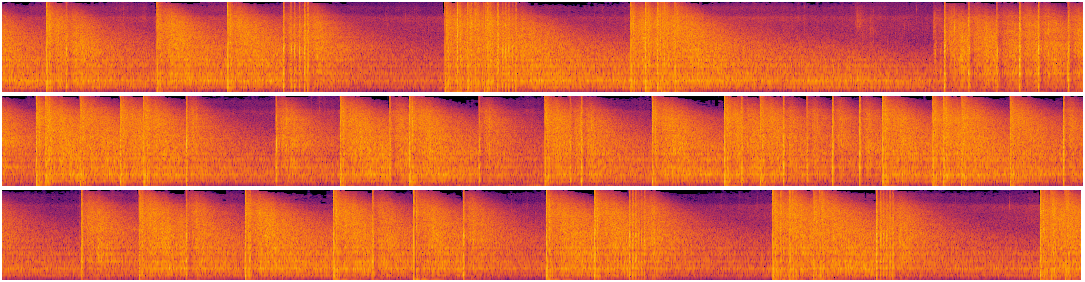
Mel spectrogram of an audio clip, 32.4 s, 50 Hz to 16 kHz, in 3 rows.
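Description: Heron Wolff 75-shot compound fireworks battery firing: a rapid, uneven string of shots and aerial bursts, many followed by a fading hiss.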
